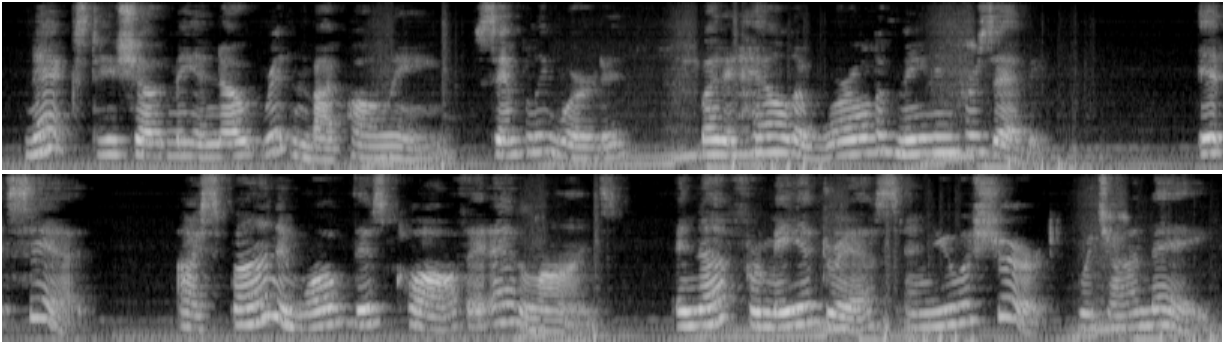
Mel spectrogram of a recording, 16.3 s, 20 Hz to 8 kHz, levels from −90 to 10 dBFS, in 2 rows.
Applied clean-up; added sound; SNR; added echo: none; Accelerating, revving, vroom / Car; 12 dB; reverberation time 0.3 s.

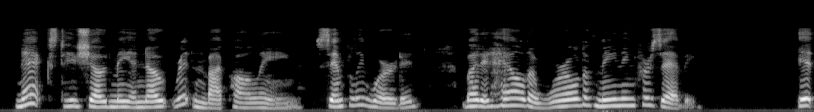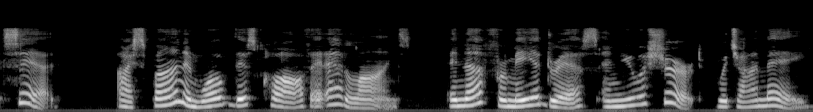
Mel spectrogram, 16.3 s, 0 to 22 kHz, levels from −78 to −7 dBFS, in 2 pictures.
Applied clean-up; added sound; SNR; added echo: none; none; none; none.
